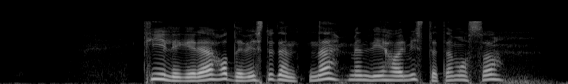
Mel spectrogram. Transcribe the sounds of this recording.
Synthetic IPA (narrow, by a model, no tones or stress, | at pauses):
t̪ʰiːlɪɡəɾəhɑd̪əʋiːst̪ʉd̪ɛnt̪n̩əmɛnʋiːhɑːɾmɪst̪ət̪̚d̪ɛmɔsɔ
